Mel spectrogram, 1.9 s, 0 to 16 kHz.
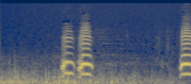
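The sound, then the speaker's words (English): Trumpeter swans call while roosting on water near ice edges at dawn, from a flock of about 200. There are loud, rich, nasal trumpet-like honks: two quick calls close together, a pause, then a third. “The trumpeter swan has this really rich trumpet-like call.”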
